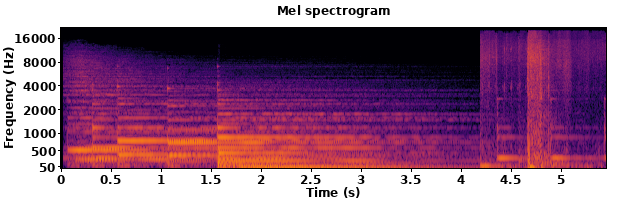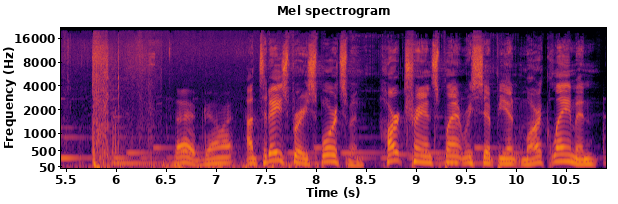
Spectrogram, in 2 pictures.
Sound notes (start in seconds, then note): 0.8 gentle music; 3.8 gunshot pops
